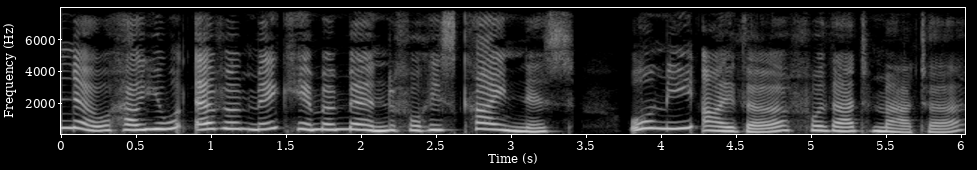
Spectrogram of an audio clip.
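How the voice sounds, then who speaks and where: On a very clean recording with a silent background, a woman puts on a character voice at an extremely high pitch. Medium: read story. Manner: emotional, dramatic.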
